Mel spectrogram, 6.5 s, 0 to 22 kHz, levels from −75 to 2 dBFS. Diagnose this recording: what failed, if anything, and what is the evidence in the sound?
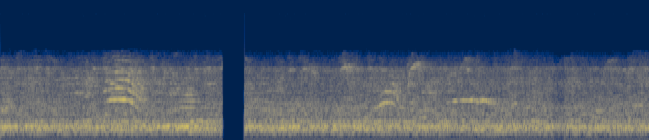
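A playback stall silences the output from 2.22 to 2.44 s, a gap of about 224 ms, after which the sound resumes. The stage is playback: the player most likely ran short of data or had its thread blocked, so nothing reached the output until it recovered. On the waveform this is a flat, silent stretch cutting off mid-flow. The spectrogram shows a clean vertical band of emptiness across all frequencies, with hard edges on both sides.

One channel drops out between 5.53 and 5.64 s, about 110 ms. Heard as a mono sum, content shared by both channels falls abruptly by about 6 dB, and anything present only in the missing side vanishes. The likely stage is the analogue wiring or the converter path briefly losing one leg of the stereo pair. The waveform shows a sudden step down in envelope and back. The spectrogram shows a uniform darkening across the band for that span rather than a gap.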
